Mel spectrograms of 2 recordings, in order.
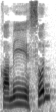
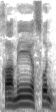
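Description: First: The s sound is light and plain. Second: The s sound is heavy and emphatic. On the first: The speaker calls it wrong. "Kalau qamisun, sin, lain lagi" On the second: The speaker calls it right. "Ini dengan sad"

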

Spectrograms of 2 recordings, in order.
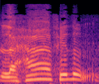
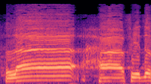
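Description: First: The first vowel is kept short. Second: The first vowel is held long. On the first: We will surely preserve it. The speaker calls it right. "Ada la pendek" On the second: We will not preserve it. The speaker calls it wrong. "Jadi begitu kalau dibacanya panjang"

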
